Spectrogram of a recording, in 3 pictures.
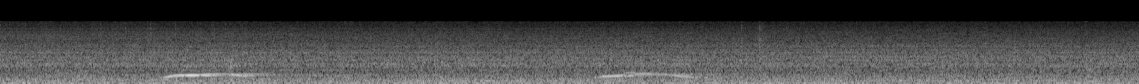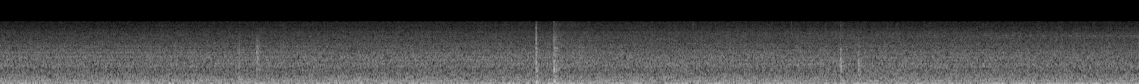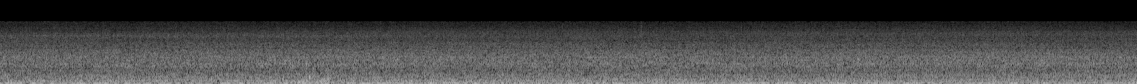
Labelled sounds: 1.6	2.3	humpback whale, 0.30 to 0.52 kHz
6.0	6.5	humpback whale, 0.33 to 0.56 kHz

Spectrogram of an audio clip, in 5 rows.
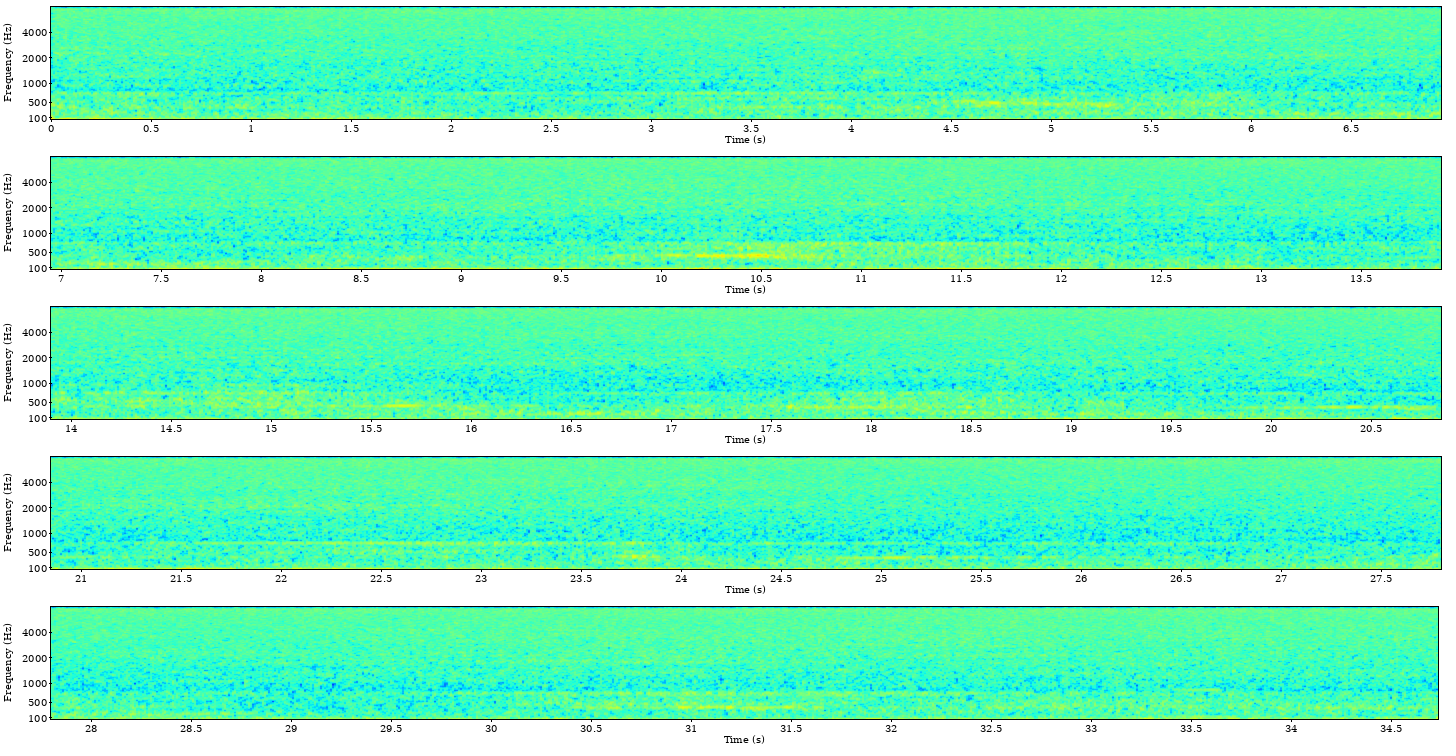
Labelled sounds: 33.4	33.7	humpback whale, 0.80 to 0.90 kHz

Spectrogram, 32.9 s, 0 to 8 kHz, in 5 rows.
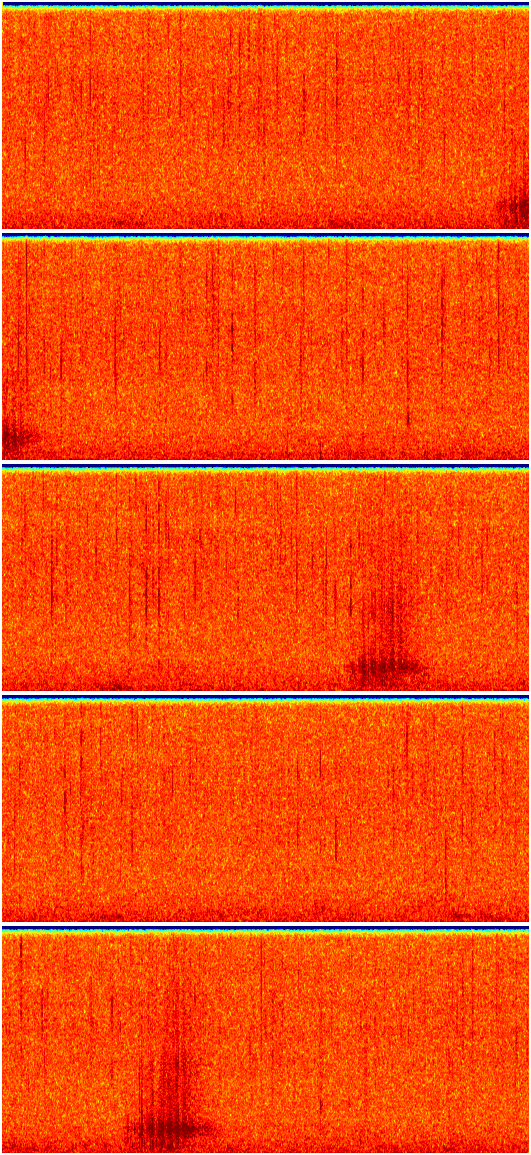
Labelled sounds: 6.4	6.6	invertebrate grinding on or near the hydrophone, 0.78 to 1.0 kHz
28.4	28.8	invertebrate grinding on or near the hydrophone, 0.78 to 1.0 kHz

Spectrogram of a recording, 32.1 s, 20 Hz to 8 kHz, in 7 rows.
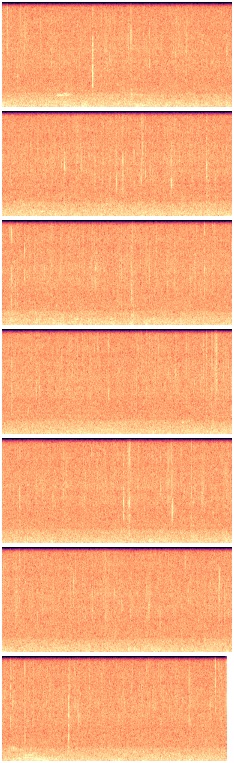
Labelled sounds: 1.1	1.4	humpback whale, 0.88 to 1.2 kHz

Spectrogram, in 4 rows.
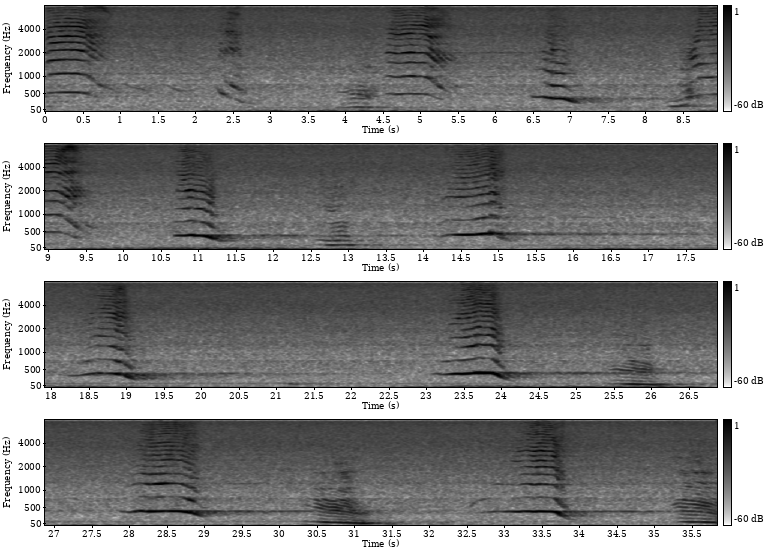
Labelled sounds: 0.0	0.8	humpback whale, 0.80 to 7.7 kHz
2.3	2.6	humpback whale, 1.9 to 2.4 kHz
4.5	5.5	humpback whale, 0.80 to 8.0 kHz
6.5	7.0	humpback whale, 1.0 to 2.3 kHz
8.5	9.5	humpback whale, 0.83 to 7.9 kHz
10.7	11.3	humpback whale, 0.80 to 3.3 kHz
14.2	15.0	humpback whale, 0.80 to 6.5 kHz
18.5	19.1	humpback whale, 0.80 to 7.3 kHz
23.3	24.1	humpback whale, 0.80 to 6.4 kHz
28.0	29.0	humpback whale, 0.80 to 6.6 kHz
30.8	31.0	humpback whale, 1.4 to 1.8 kHz
33.1	33.8	humpback whale, 1.1 to 7.3 kHz

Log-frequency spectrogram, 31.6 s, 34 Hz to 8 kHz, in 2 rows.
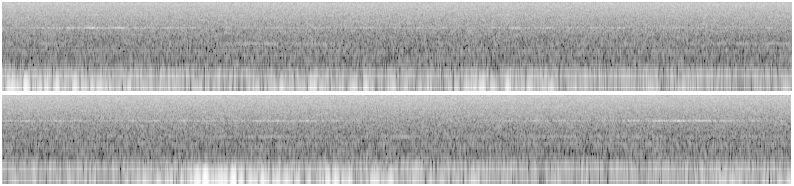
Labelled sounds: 29.2	29.5	vessel noise, 1.5 to 1.7 kHz

